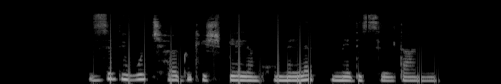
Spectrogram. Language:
Pashto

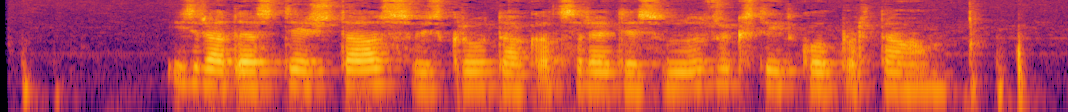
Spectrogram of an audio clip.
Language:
Latvian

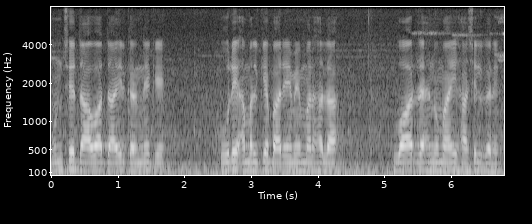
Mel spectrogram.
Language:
Urdu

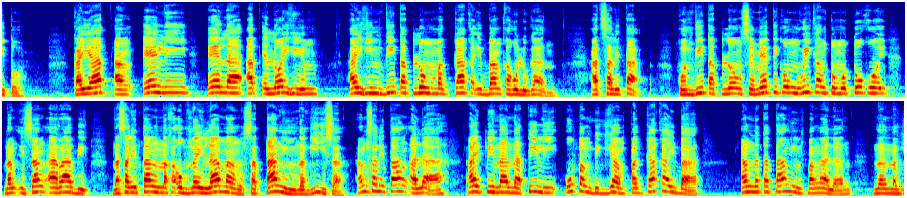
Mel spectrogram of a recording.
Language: Filipino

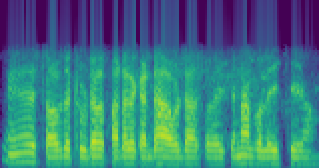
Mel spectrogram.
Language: Maithili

